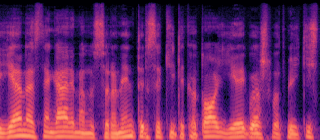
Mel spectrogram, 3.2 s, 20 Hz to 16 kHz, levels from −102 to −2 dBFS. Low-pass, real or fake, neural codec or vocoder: 14.4 kHz; fake; codec, 44.1 kHz, 2.6 kbps, SNAC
